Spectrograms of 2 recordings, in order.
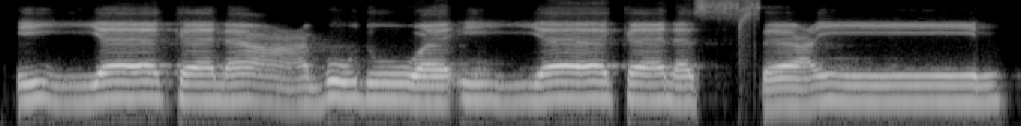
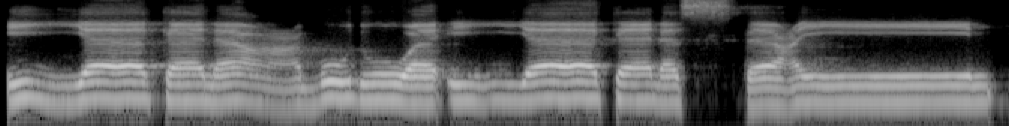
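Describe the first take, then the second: No difference in how they are said.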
